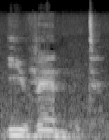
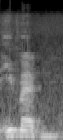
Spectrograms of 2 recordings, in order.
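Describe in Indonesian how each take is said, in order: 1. Konsonan akhir terdengar jelas. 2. Konsonan akhir lemah atau dihilangkan. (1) "Yang benar kayak gini" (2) "Bukan event"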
